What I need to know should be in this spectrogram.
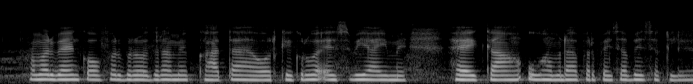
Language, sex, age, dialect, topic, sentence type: Magahi, female, 18-24, Central/Standard, banking, question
